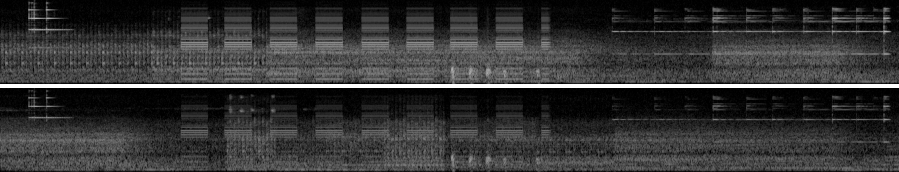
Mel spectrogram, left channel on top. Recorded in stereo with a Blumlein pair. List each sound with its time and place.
0.3 s a bicycle bell: 25° left
1.8 s an alarm clock: 30° left
4.5 s a whoosh: 20° left
6.1 s a bell: 60° left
